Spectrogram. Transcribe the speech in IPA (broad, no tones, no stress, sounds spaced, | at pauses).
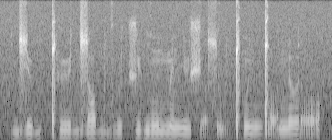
d͡z ʉ b ǃʰ ʉ d͡z ɔ b ɡʱ u t͡ʃ y ɡ ũ m ɛ̃ n y ʃ ɔ̰ s ṵ ǃʰ ũ n ŋ͡ǃ ɔ̰ n ɾ ɤ ɾ ɔ̰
